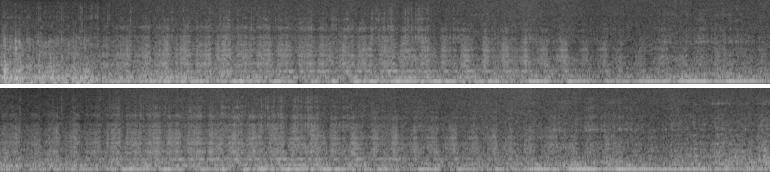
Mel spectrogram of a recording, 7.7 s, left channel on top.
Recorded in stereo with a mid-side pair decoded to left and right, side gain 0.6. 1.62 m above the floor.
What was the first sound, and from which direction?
Only background noise.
